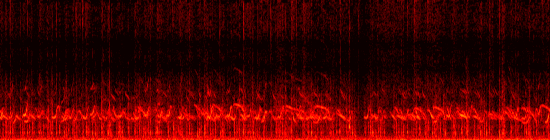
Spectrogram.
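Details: Chicks chirping in a busy group, their high, looping peeps overlapping continuously above a faint low drone.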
